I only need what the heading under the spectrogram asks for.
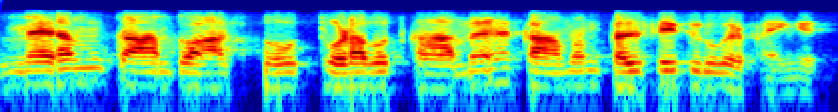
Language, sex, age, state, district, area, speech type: Hindi, male, 60+, Rajasthan, Jaipur, urban, conversation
